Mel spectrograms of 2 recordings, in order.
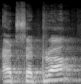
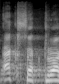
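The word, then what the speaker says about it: et cetera: और उसके बाद आपको ऑब्जेक्ट लगाना है और फिर एटसेट्रा। ये एटसेट्रा होता है, लोग इसको एक्सेट्रा कह देते हैं। That's a wrong pronunciation not pronunciation. तो ये गलत कहते हैं, ये है एटसेट्रा।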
